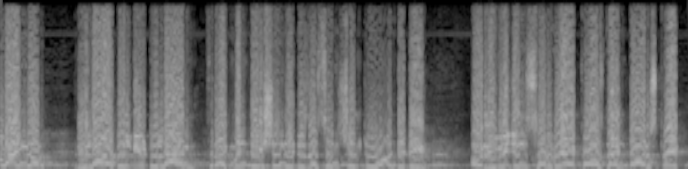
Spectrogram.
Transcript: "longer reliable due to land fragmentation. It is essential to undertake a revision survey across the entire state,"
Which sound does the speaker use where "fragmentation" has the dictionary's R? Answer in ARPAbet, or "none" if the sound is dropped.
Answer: R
